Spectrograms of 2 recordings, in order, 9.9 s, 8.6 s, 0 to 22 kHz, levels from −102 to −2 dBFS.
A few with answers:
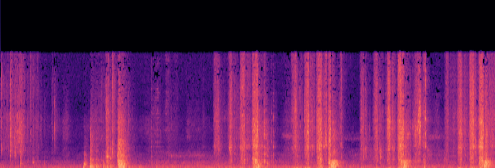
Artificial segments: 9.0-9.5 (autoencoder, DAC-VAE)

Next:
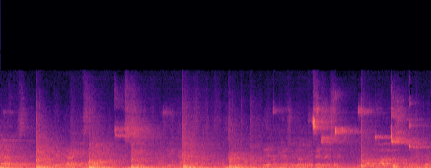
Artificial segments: 1.4-4.4 (autoencoder, DAC-VAE); 5.3-7.9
